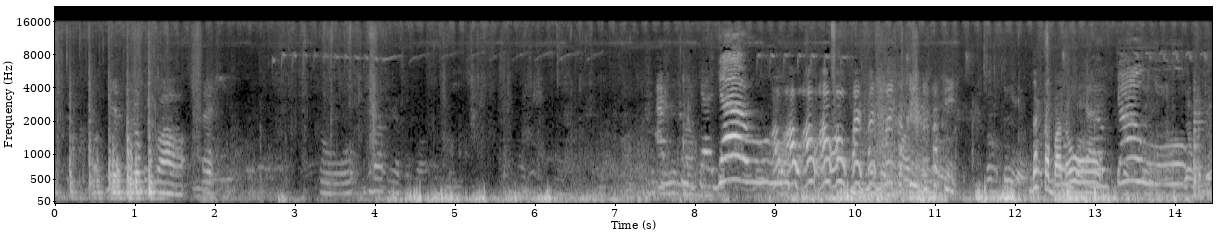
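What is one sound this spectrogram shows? Women talk and laugh nearby with animation.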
